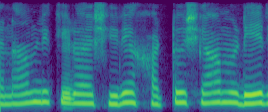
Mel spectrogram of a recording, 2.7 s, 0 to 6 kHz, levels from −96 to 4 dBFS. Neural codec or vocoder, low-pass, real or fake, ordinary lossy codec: vocoder, 22.05 kHz, 80 mel bands, WaveNeXt; 5.4 kHz; fake; none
